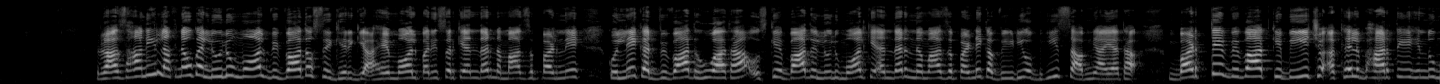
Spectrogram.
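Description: A young woman reads out news clearly through a microphone.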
